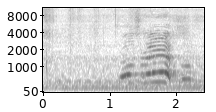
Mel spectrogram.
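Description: A low steady hum of idling vehicles, then about a second in a single loud, drawn-out shouted call from a police officer.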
